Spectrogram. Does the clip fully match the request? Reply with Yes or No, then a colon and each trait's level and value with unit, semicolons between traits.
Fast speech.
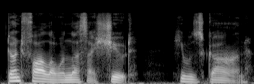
No: average, 190 wpm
